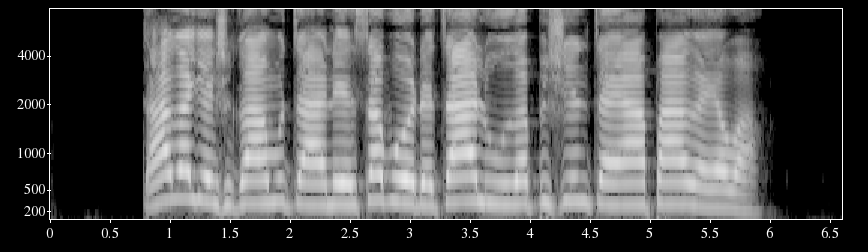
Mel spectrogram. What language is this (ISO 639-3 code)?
hau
